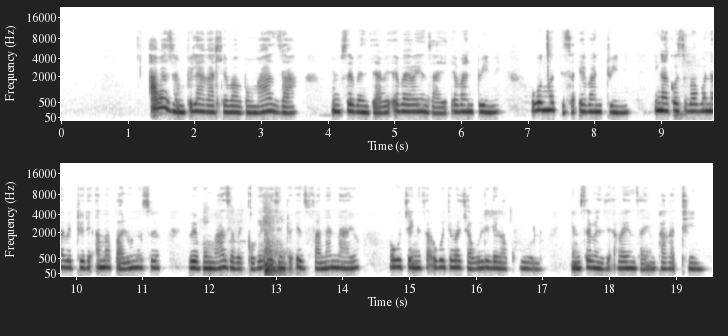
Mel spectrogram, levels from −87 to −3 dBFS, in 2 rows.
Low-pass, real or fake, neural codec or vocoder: 10.8 kHz; real; none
